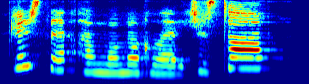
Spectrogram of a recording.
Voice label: cute japanese girl stutte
